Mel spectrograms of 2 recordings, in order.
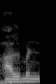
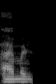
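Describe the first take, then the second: First: It begins with 'al', the l heard. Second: It begins with 'a', the l silent. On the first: The speaker calls it wrong. "आलमंड नहीं बोलते" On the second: The speaker calls it right. "एल always silent होता है"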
